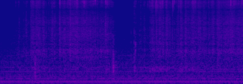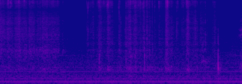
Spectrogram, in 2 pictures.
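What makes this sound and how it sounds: Long pink acrylic nails run through and scratch blue synthetic plastic broom bristles lying on a knit cloth. The result is a dry, crinkly, bright scratching and rustling with small sharp clicks, over a steady low hum.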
